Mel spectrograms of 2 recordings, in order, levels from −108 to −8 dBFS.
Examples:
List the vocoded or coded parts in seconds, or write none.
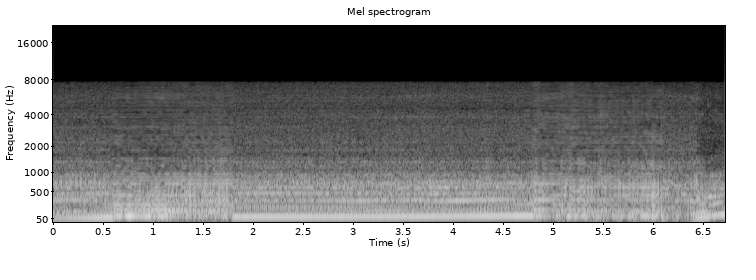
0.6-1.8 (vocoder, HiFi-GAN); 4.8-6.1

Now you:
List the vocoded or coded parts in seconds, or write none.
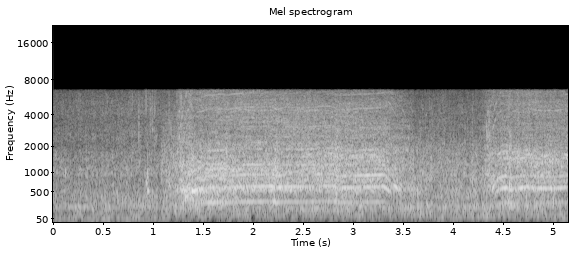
none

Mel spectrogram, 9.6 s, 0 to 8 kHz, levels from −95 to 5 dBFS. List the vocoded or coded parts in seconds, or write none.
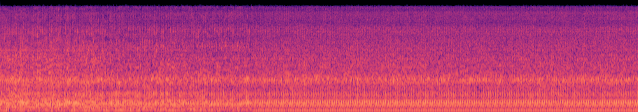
0.0-3.8 (vocoder, HiFi-GAN)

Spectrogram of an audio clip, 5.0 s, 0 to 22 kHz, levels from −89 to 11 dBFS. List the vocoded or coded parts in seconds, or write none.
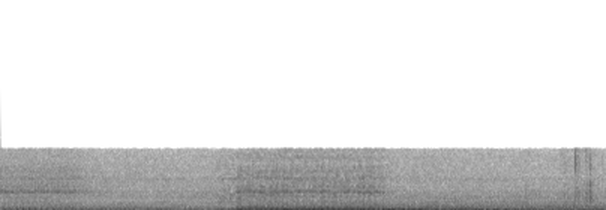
1.8-3.2 (vocoder, HiFi-GAN)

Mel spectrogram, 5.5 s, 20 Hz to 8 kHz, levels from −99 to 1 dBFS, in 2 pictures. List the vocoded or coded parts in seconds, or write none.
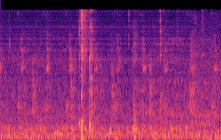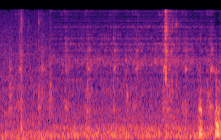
0.0-2.4 (vocoder, HiFi-GAN); 3.4-5.5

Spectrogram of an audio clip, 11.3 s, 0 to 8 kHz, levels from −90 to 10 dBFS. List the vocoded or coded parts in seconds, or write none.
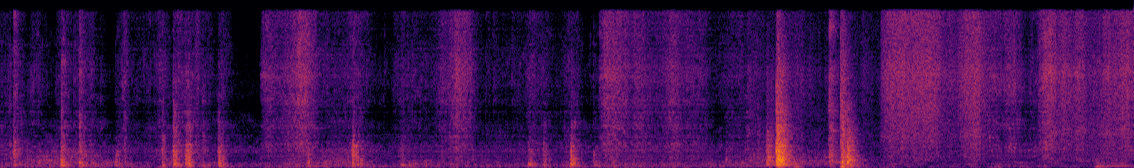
0.0-7.5 (vocoder, HiFi-GAN); 9.9-10.5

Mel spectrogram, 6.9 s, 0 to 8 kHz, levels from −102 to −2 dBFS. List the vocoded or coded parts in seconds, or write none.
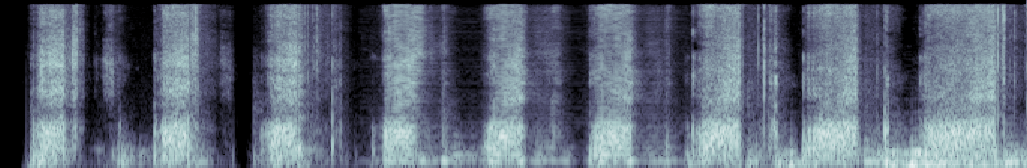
2.4-4.6 (vocoder, HiFi-GAN)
